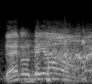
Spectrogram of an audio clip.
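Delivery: amused mock-stern reply, breaking into laughter; laughing retort. Real, not acted. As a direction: cut him off, then laugh. Host retorts to a joke.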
